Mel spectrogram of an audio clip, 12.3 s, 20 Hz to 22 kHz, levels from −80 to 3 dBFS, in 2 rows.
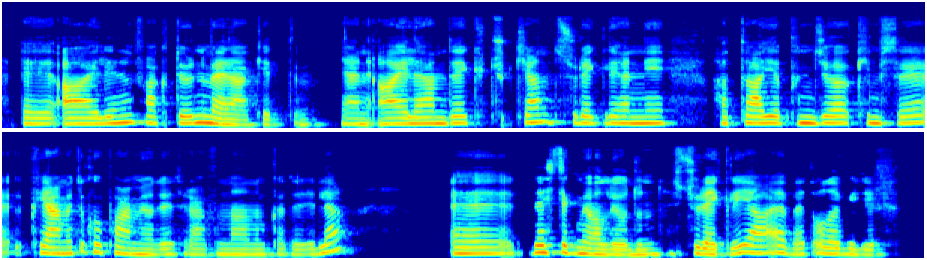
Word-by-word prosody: eee, 175 -1 -2
ailenin 180 +4 +3
faktörünü 205 0 +1
merak 160 -5 +3
ettim. 155 0 -11
Yani, 170 -2 -2
ailen 185 +2 +3
de 200 0 +1
küçükken 220 +3 -4
sürekli, 200 -3 -3
hani, 195 0 +2 0.3
hata 195 +1 +1
yapınca 200 0 +2
kimse 195 0 -2
kıyameti 185 -2 +3
koparmıyordu 180 -9 -1
etrafında 160 0 -5
anladığım 155 0 -5
kadarıyla. 165 - -4 0.7
Eee, 185 0 +1
destek 220 -1 +3
mi 185 -2 +3
alıyordun 155 0 -1
e - - -11
sürekli? 170 -1 +1
Ya, 210 -1 +2
evet, 165 +1 -6
olabilir. 160 -3 -3
185 Hz, 135 wpm, -24 LUFS, 160-200 Hz, 0.7 s, ailenin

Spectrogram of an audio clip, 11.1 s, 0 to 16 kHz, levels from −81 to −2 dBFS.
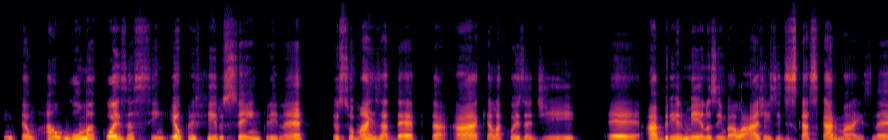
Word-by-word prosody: Então, 170 - -6
alguma 310 - +3
coisa 275 -1 +5
sim, 195 - -9
eu 255 +3 +8
prefiro 275 -6 -3
sempre, 220 -4 -3
né. 190 +7 0 0.4
Eu 175 - -3
sou 190 +5 -6
mais 255 +7 +1
adepta 195 -6 -1
àquela 180 +1 +1
coisa 190 -1 -5
de, 180 -2 -9 0.4
eh, 165 -3 +3
abrir 195 +8 +2
menos 210 -2 0
embalagens 200 +5 -1
e 225 - -11
descascar 205 0 -2
mais, 205 - -7
né? 170 +2 -3
205 Hz, 125 wpm, -24 LUFS, 180-250 Hz, 0.4 s, eu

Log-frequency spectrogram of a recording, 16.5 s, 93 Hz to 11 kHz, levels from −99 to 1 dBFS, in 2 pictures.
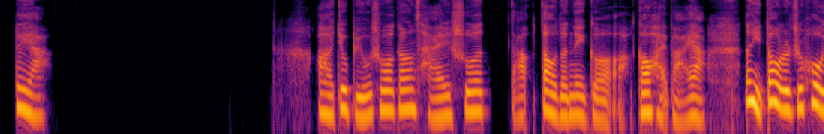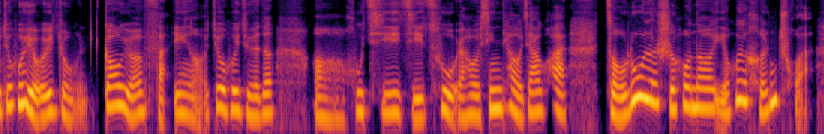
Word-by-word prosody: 对 240 -2 +2
呀。 180 -4 -5 2.7
啊， 195 -2 -1
就 230 +5 +1
比 180 -5 -3
如 170 +1 0
说 220 +3 -1
刚 225 +1 0
才 175 -5 -5
说， 210 +2 -2 0.2
达 175 - -8
到 210 -4 +3
的 175 -1 -2
那 180 -1 -2
个 155 -3 -4 0.2
高 200 0 +3
海 - - -4
拔 155 -2 -8
呀， 170 -2 -3 0.4
那 305 - +5
你 290 - +8
到 295 -2 +5
了 225 - +6
之 235 +3 +1
后 255 -2 +4
就 255 +4 0
会 270 0 +5
有 180 -4 +5
一 205 - +2
种 190 -6 -6 0.2
高 255 +1 +2
原 195 -2 0
反 160 -7 -6
应 190 -1 -2
啊。 - - -7
就 245 -2 +1
会 220 0 0
觉 190 -4 -3
得， 195 +2 -2 0.4
啊， 160 -2 -6
呼 210 +4 -3
吸 200 0 -4
急 165 -3 -3
促， 190 +2 -1
然 175 - -4
后 185 0 -2
心 230 +5 +1
跳 225 -6 -2
加 205 +4 -2
快， 200 -2 -2 0.4
走 180 -3 +2
路 345 - +8
的 305 -3 +6
时 235 -5 0
候 255 +3 +1
呢， 235 -1 +2
也 - - -1
会 315 -1 +3
很 285 +1 +1
喘。 - - -8
205 Hz, 220 characters per minute, -21 LUFS, 175-230 Hz, 2.7 s, 你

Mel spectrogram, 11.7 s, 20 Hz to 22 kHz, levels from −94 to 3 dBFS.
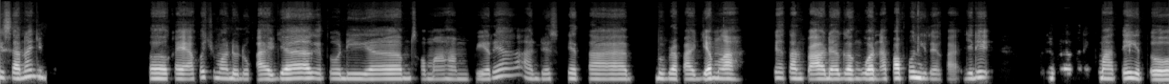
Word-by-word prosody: di - - +1
sana 235 +2 +3
ju 280 - -3 1.1
eee, 220 0 +5
kayak 210 -2 +1
aku 260 - -3
cuma 230 -3 -3
duduk 205 -1 -4
aja 200 +2 +2 0.3
gitu, 220 0 -9 0.2
diem 210 0 0
selama 200 -1 -11
hampir, 200 +1 -8
ya 335 +2 -7
ada 210 -1 -9
sekitar 205 -1 -4 0.3
beberapa 210 -2 0
jamlah, 215 -1 +5 0.4
ya 240 - -2
tanpa 220 -3 0 0.2
ada 205 - +3
gangguan 210 0 +5
apa 215 +2 +6
pun 260 - +4
gitu 230 -3 +5
ya, - - -24
Kak. - - -11
Jadi, 225 +3 +1 0.7
bener 325 +9 -4
menikmati 225 -9 -4
gitu, 200 -2 -4
215 Hz, 160 wpm, -22 LUFS, 205-225 Hz, 1.1 s, apa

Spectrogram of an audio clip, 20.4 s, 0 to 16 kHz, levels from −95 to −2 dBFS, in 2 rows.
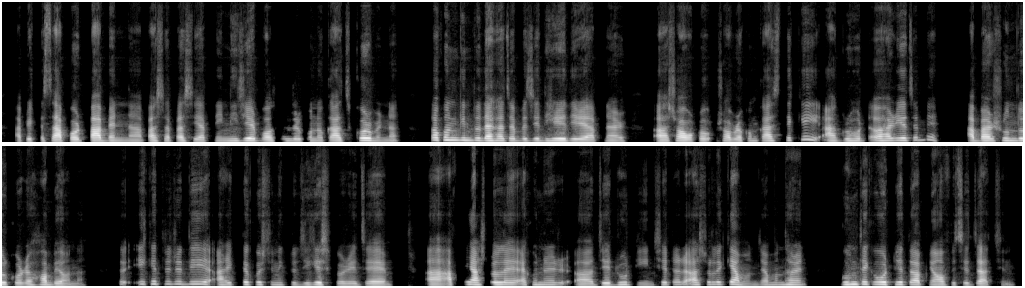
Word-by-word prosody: আপনি - - -7
একটা 200 - -15
সাপোর্ট 195 0 +6
পাবেন 200 -1 +7
না, 185 - -7 0.2
পাশাপাশি 200 0 -2
আপনি 195 - -20
নিজের 220 +2 +6
পছন্দের 205 0 -1
কোন 195 - -9 0.2
কাজ 200 -1 +4
করবেন 245 -6 +7
না। - - -8 0.4
তখন 280 0 +4
কিন্তু 255 -1 -1
দেখা 230 0 +7
যাবে 215 -1 -3
যে 215 - -1
ধীরে, 215 0 +7
ধীরে 200 0 +3
আপনার 195 0 -7 0.4
অ্যাঁ 195 0 +4
সব 205 -2 +8 0.3
সবরকম 200 0 -2
কাজ 215 0 +3
থেকেই 335 +6 -8 0.2
আগ্রহটাও 205 +2 -3
হারিয়ে 250 +2 +2
যাবে, 280 +3 -12 0.4
আবার 215 +1 +6
সুন্দর 225 -2 +2
করে 205 -1 -2
হবেও 190 -5 0
না। 170 - -21 0.4
তো - - -16 0.2
এক্ষেত্রে 280 +1 -9
যদি 275 0 -8 0.2
আরেকটা 215 +3 -3
কোশ্চেন 235 -1 -6
একটু 210 +1 -16
জিজ্ঞেস 210 +2 +1
করি 175 0 -6
যে, 185 - +1 0.5
অ্যাঁ 195 -1 +2
আপনি 255 - -19
আসলে 230 0 +2 0.2
এখনের 225 0 -8 0.2
অ্যাঁ 190 -1 -2
যে 200 - +1
রুটিন 210 -5 -7
সেটার 235 +2 -7
আসলে 245 +1 -6
কেমন? 225 -9 +1
যেমন 210 +2 -9
ধরেন 225 -1 -2 0.4
ঘুম 240 0 +1
থেকে 260 -1 -2
উঠেই 245 0 +2
তো - - -2
আপনি 215 -1 -19
অফিসে 200 +1 -12
যাচ্ছেন। 190 -1 -2
215 Hz, 180 wpm, -22 LUFS, 200-235 Hz, 0.5 s, সব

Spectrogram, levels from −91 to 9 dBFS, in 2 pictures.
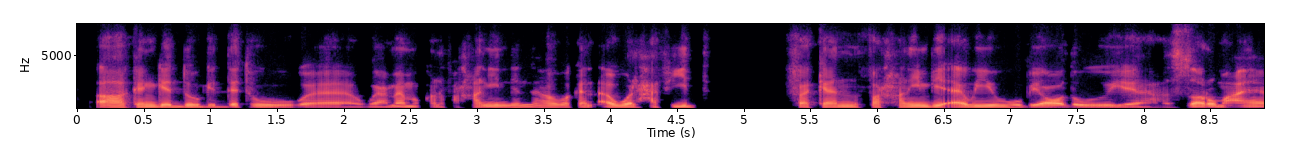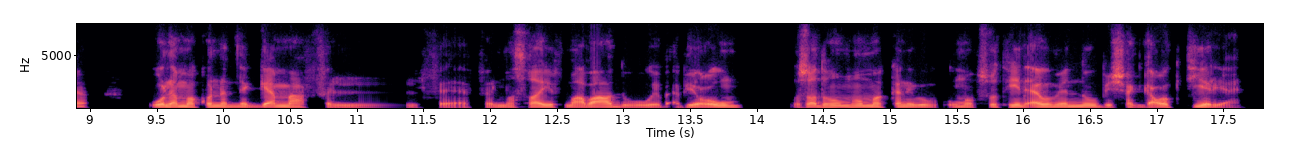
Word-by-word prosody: آه، 155 0 +5
كان 100 -5 +1
جِدّه 115 -3 +2
وجِدّته 105 +1 -2
و 85 -4 -1 0.6
وأعمامه 100 +6 -1
كانوا - - -10
فرحانين 105 +9 -1
لإن 160 +5 -2
هو 125 -4 -1
كان - - -4
أول 110 0 +4
حفيد، 110 +4 -2 0.7
فكان 100 -1 0
فرحانين 95 +4 0
بيه 105 0 +3
أوي 105 +5 +4
وبيقعدوا 90 -4 +2
ويهزّروا 85 +3 0
معاه، 90 +3 0 0.5
ولمّا 105 +2 +3
كُنّا 110 +2 0
بنتجمّع 95 +1 +1
في - - -9
ال 70 0 -9 0.3
في - - -9
في - - -9
المصايف 95 +5 -1
مع 75 -2 +2
بعض 100 +4 +3
ويبقى 75 +1 -5
بيعوم 115 +4 +2 0.4
قصادهم 120 0 0
هم 115 -2 +2
كانوا 90 -2 -2
بيبقوا 85 +1 -9
مبسوطين 100 +6 -2
أوي 105 0 +4
منّه 100 +3 +1
وبيشجّعوه 110 -3 0
كتير - - 0
يعني. - - -9
100 Hz, 140 wpm, -17 LUFS, 90-110 Hz, 0.7 s, آه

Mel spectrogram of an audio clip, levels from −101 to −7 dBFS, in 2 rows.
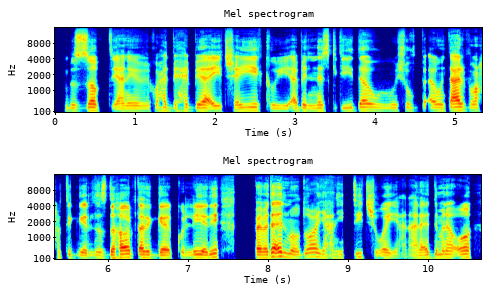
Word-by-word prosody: بالضبط، 125 +1 +1
يعني 115 +1 -3
كُل - - -25
واحد 130 0 -6
بيحبّ 130 +1 -5
بقى 130 -4 +3
يتشيّك 130 +5 -2
ويقابل 115 0 -5
ناس 125 0 -3
جديدة 130 +3 -3
ويشوف 130 0 -9
بقى، 130 - -4
وأنتَ 130 +1 -4
عارف 140 0 +6
بمرحلة 135 +1 -6
الج 120 -2 -6
الازدهار 120 +5 +3
بتاعة 135 -1 +3
الج 125 -3 +1
الكُلّية 120 +3 +2
دي. 150 +5 +3 0.5
فبدأ 130 +8 +7
الموضوع 160 +1 0
يعني 135 -3 -6 0.2
يزيد 155 0 -7
شُويّة، 115 -6 -1
يعني 90 - -11
على 110 +1 -1
قدّ 135 +2 -5
ما 135 - -4
أنا 140 - 0
آه، 140 +1 +1
130 Hz, 180 wpm, -26 LUFS, 120-135 Hz, 0.5 s, فبدأ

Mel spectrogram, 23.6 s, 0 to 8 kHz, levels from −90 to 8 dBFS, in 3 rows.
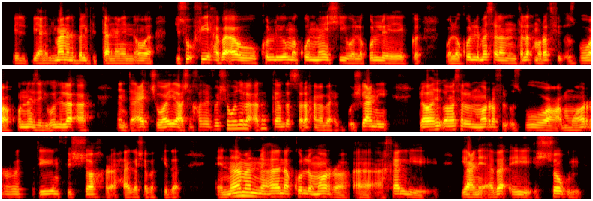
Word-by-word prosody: بال 110 -4 -11
يعني 115 -1 -2
بالمعنى 130 +3 +4
البلدي 120 -3 -3
بتاعنا 110 +2 +1
يعني 110 - -4
إن - - -9
هو 115 -2 -1 0.3
يسوق - - -4
فيها 145 -2 -1
بقى 130 -2 +7
وكل 120 +3 -3
يوم 130 0 +1
أكون 130 +1 -2
ماشي 125 -1 -1
والّا 105 -1 -5
كل 115 -4 -2
ك - - -11 0.3
والّا - - -2
كل 130 -1 0
مثلًا 120 -4 0
3 130 +2 +1
مرّات 125 +1 +2
في - - -18
الأسبوع 120 +4 0
أكون 125 0 -3
نازل 120 -4 -3
يقول 120 +3 -3
لي 125 - -1
لأ 115 -3 +3 0.4
أنت - - -7
قاعد - - +2
شوية 130 +3 +3
عشان 125 - 0
خاطر 135 0 -8
ما - - -9
فيش 150 0 -10
شُغل، 180 +1 -2
لأ، - - +2
ده 195 - -6
الكلام 135 -9 -4
ده 140 - -4
الصراحة 130 - -1
ما 110 - -4
باحبهوش، 110 +4 -8
يعني 140 -3 +3 0.4
لو 130 - +8
هيبقى 145 +2 +5
مثلًا 145 -2 +1
مرّة 130 +1 +2
في 130 - -11
الأسبوع، 115 -5 -1
مرّتين 125 +2 -3
في 125 - -19
الشهر 120 0 0 0.2
حاجة - - -4
شَبه - - -10
كده، - - -9 0.5
إنّما 145 +10 +5
إن 155 -4 +1
أنا 135 +1 +4
كل 140 -1 -2
مرّة 130 +1 +1
آآ، - - -5
أخلّي 130 - -4 0.3
يعني 115 -1 +2
أبقِّي 120 0 0
الشُغل 135 -4 -3
125 Hz, 175 wpm, -24 LUFS, 115-135 Hz, 0.5 s, لو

